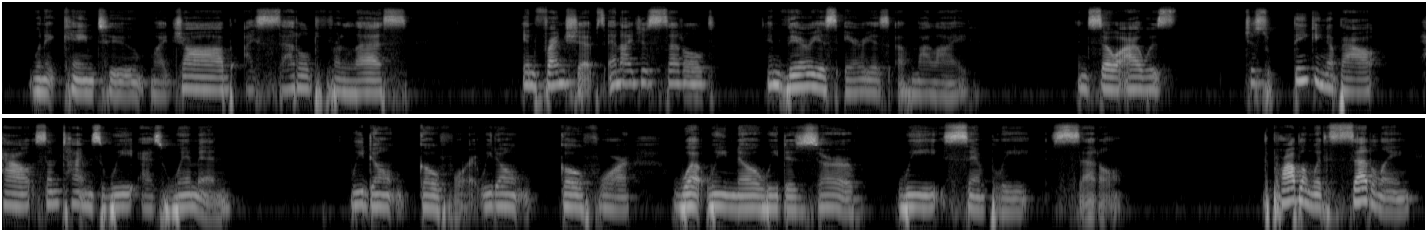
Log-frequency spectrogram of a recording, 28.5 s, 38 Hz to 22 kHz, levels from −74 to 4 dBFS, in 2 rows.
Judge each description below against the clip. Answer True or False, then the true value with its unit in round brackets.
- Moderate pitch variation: True (3.2 semitones)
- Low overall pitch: True (130 Hz)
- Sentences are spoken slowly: True (115 wpm)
